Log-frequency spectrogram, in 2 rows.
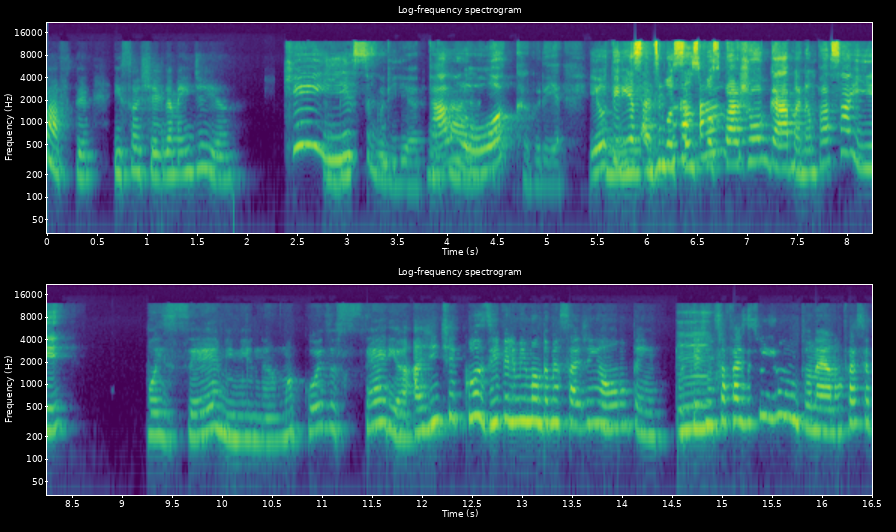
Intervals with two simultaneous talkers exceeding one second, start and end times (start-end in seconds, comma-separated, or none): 5.6-6.9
